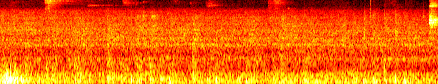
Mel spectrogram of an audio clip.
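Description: Passenger train coaches rolling past close by, their wheels clattering over the rails in a steady rumble. It is loudest at the very start and eases slightly within the first half second.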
